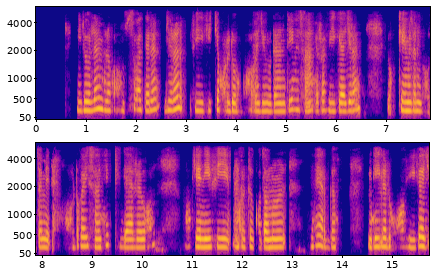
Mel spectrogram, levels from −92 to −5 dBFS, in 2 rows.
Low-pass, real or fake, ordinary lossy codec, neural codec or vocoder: 5.4 kHz; fake; AAC, 24 kbps; codec, 24 kHz, 0.9 kbps, WavTokenizer, medium speech release version 1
